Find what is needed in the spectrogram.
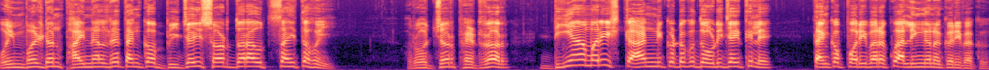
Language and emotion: Odia, happy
